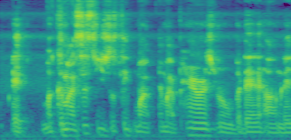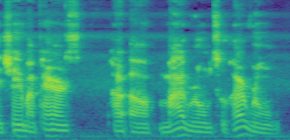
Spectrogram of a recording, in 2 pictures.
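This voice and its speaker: Noticeable background noise behind a man talking at a very fast pace. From New Jersey, Newark area. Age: 20s. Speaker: podcast guest sharing a ghost story. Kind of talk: personal storytelling on a call-in podcast. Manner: halting, many fillers.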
